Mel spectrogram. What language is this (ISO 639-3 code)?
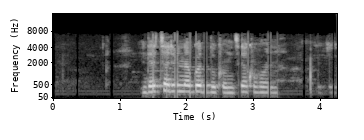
kin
